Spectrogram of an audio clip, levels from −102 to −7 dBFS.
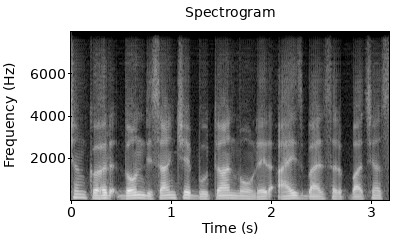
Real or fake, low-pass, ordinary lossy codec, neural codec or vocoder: fake; none; none; codec, 16 kHz, 0.3 kbps, FocalCodec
